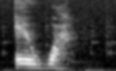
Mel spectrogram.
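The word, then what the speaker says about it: ẹ̀wà: When you divide it into syllables, how many syllables are there? Let me cover this part of the screen with myself. How many syllables are there? Ewa, ewa, ewa, ewa. 2. Yes. E, and then wa, wa, wa.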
